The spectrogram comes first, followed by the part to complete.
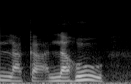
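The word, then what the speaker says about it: لَهُ: beautifully constructed yes yes so this lie is basically Lee for but then we know we learned that when the Mir mutta cell joins with Lee for ease of pronunciation we say lahu right this comes in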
